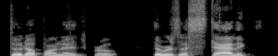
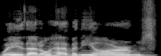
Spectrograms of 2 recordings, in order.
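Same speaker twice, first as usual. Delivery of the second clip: mock alarm; 7 semitones higher, 4 dB louder than usual. Ball flying towards him with no arms, mock alarm. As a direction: act out helpless panic, pitched well up.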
